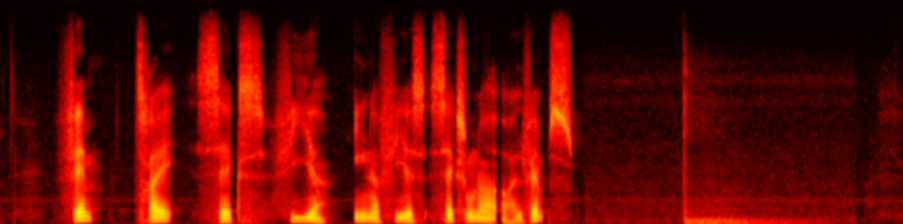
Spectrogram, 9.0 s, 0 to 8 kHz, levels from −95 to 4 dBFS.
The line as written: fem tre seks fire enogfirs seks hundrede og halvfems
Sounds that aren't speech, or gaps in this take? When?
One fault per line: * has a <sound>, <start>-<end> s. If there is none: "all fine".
* has a thud, 6.8-8.4 s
